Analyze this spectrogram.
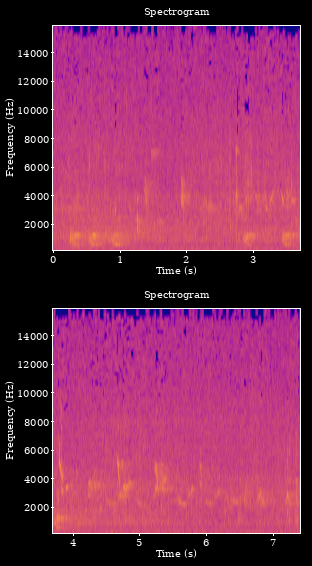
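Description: A bird calling in two quick series of three or four short, pitched notes, about two and a half seconds apart. Faint high chirps of small birds come in between, over a steady outdoor background hiss.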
